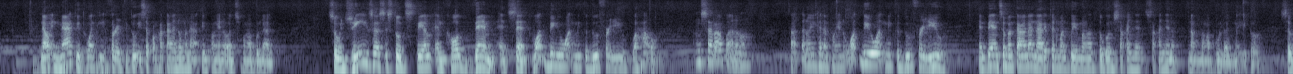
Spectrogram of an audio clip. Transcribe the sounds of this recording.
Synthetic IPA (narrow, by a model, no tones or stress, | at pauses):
nawʔɪnmat̪jut̪wɛ̃nt̪iθɛɹt̪it̪uʔɪsapɐŋkɐt̪aːnoŋɐnɐ̃ʔa̰ːt̪ɪŋpɐŋɪnoʔo̞nsɐmɐŋabʊlaɡ̚ | sod͡ʒisɐsst̪ud̪st̪ɪlɛ̰nd̪̚kʰold̪̚ːɛ̃mɛ̰̃nd̪sɛd̪wɔt̪̚d̪ʊjuwɑ̃nt̪mit̪ʊd̪ufɔɹjuwɐɦa̰w | ʔɐŋsɐɾapɐ̰no̞ | t̪a̰t̪ɐnoŋɪnkɐnɐŋpɐŋɪnoʔo̰nwʔɔ̰t̪̚d̪ʊjuwɑ̃nt̪mit̪ʊd̪ufɔɹju | ʔɛ̃nd̪ɛnsɐmɐnt̪aːlɐnaɾit̪onɐmanpʊjʊŋmɐŋat̪ʊɡonsɐkɐɲasɐkɐɲːanɐnɐŋmɐŋabʊlaɡ̚nɐ̰ʔɪ̰t̪o̰ | sɐ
